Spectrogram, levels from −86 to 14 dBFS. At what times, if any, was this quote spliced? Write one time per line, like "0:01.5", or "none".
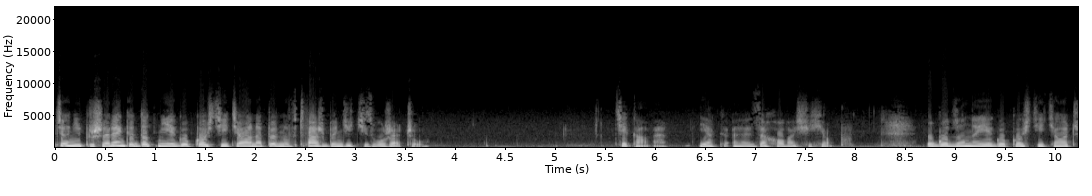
none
